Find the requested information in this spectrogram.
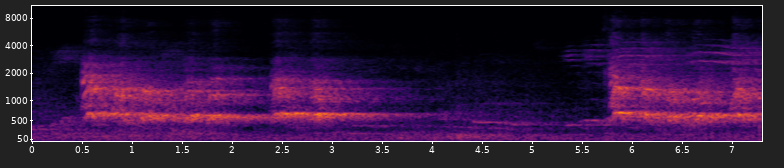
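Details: During agility, an energetic Kerry Blue Terrier lets out long, harmonic, howl-like barks in three loud bursts. A softer, lower whine fills the pause before the last outburst.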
